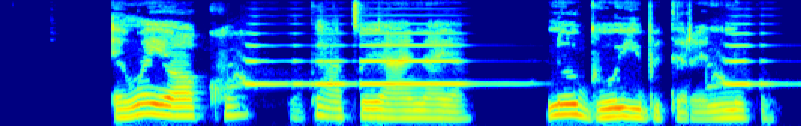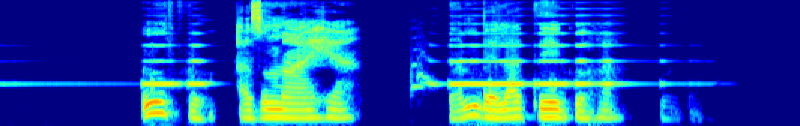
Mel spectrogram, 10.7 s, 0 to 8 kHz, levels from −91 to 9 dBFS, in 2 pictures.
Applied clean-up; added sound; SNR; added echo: neural mask model RNNoise.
